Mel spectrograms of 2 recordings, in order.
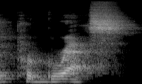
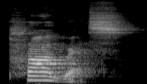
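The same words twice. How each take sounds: First: The stress is on the second syllable. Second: The stress is on the first syllable. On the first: It is a verb meaning to improve. "second syllable is the strongest in verbs" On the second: It is a noun naming an improvement. "first syllable is the strongest in nouns"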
